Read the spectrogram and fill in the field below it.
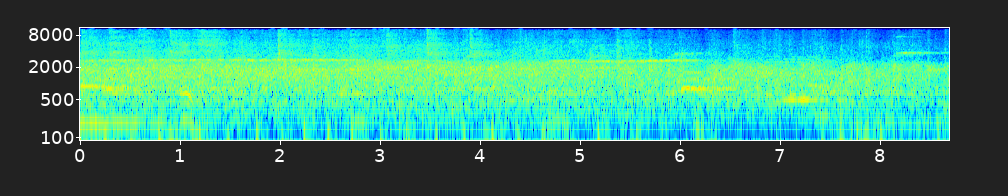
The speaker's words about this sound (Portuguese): Come on, palmas para o Senhor. Palmas para o Senhor.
